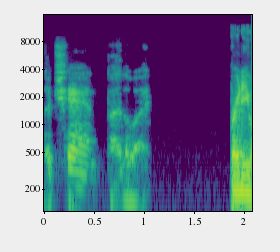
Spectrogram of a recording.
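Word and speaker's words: Achane: off last week yeah it's a Chan now he wants everyone to pronounce it as a Chan by the way do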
